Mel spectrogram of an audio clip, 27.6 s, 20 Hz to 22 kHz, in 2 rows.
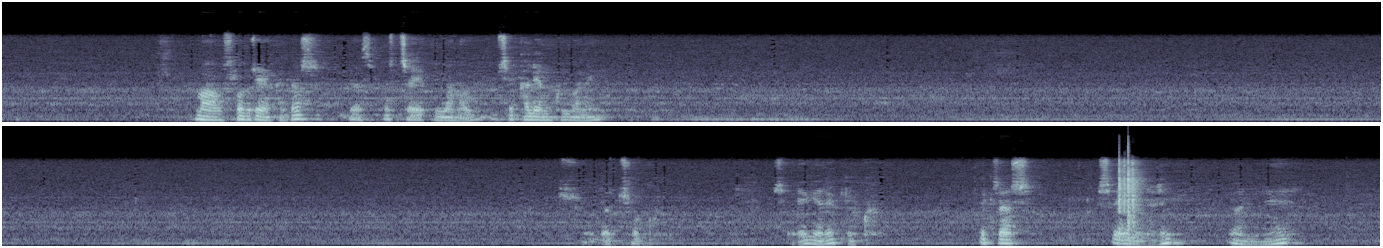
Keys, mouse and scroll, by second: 4.5-6.3 drag, 6.3 click, 7.3-10.0 drag, 10.0 click, 10.9-12.2 drag, 12.2-13.5 drag, 13.5 click, 14.7-21.7 drag, 21.7-24.1 drag, 27.3 shift+Num_Lock.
